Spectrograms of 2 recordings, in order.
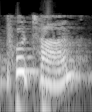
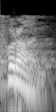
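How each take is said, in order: First: The t is released with a puff of air. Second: The t is a quick flap like r.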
